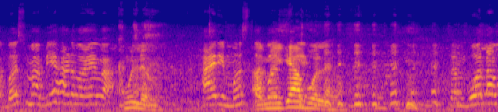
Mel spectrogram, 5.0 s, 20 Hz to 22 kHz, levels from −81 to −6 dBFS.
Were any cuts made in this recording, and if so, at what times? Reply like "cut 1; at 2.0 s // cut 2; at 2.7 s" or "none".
none

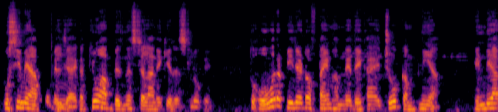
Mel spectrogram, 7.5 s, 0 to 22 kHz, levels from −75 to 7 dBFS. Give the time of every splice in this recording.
none

